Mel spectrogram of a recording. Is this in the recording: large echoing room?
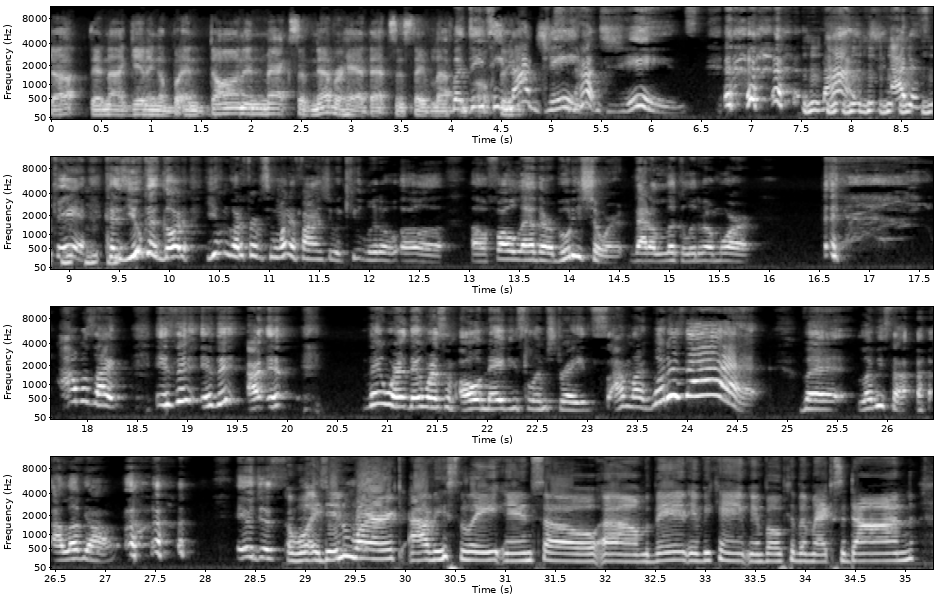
no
